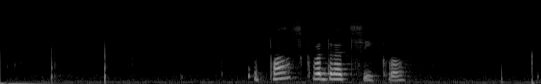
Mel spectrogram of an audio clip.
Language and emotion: Russian, neutral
